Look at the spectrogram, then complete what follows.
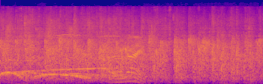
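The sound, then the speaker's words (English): A large crowd applauds loudly and steadily for several seconds, dense clapping filling the space, with a few whistles and scattered cheering voices rising above it. “I just want y'all to give it up again for these guys and their hard work.”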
